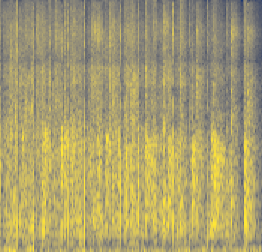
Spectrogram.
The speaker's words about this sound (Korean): 정말로 이 회복센터를 이끌어 가시고 그동안 묵묵히 오늘도 또 묵묵히 일하시고 계시는 이혜왕 선교사님께 저희들이 감사의 박수를 안 드릴 수가 없는 것 같아요.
